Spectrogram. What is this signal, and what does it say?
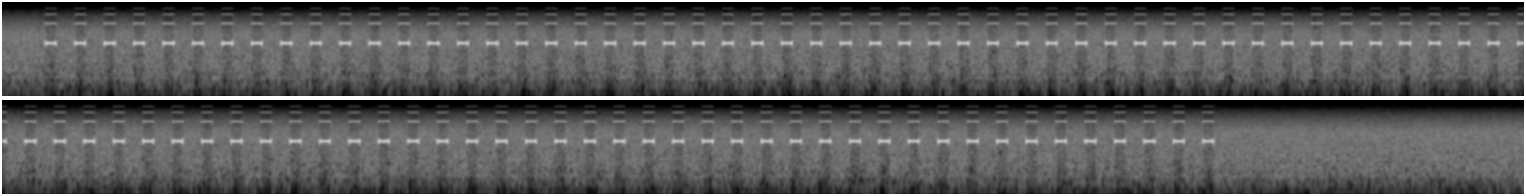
Evenly repeated beeps. There is no code.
